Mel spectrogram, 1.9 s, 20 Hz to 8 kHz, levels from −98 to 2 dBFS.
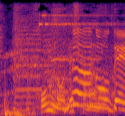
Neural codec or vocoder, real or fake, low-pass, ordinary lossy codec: none; real; 7.2 kHz; Opus, 64 kbps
